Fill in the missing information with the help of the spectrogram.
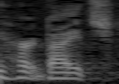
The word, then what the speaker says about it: Hart-Deitch: My name is Sally Hart-Deitch. I am a registered nurse. I've been a nurse for 20 years. Ha! Her surname is Hart-Deitch. Like, did you see how I butchered her surname?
